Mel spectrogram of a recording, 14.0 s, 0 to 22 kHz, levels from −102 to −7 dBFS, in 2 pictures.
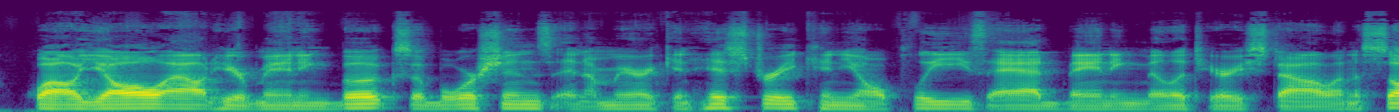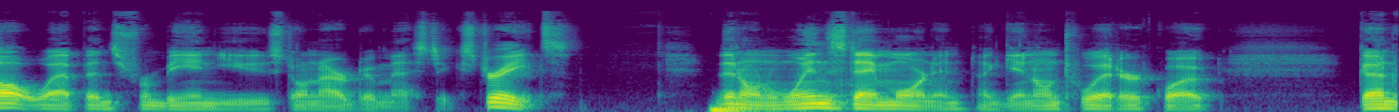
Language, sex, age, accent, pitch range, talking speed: English, male, 50-69, American, 75-90 Hz, 155 wpm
